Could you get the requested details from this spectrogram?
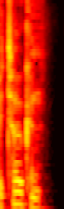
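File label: "betoken", British English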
